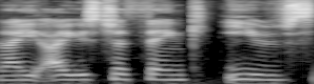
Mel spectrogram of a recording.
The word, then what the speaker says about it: Eve: Oh gosh, that's not as bad as um again, I I used to think Eve's name was pronounced Ives.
